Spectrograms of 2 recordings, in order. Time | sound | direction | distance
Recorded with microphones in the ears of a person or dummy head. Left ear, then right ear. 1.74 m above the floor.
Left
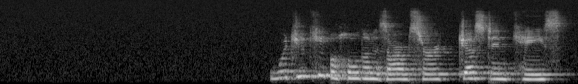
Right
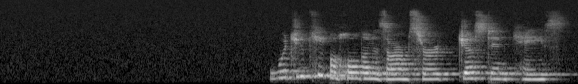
2.7 | a woman speaking | 35° right (ahead or behind) | 3 m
